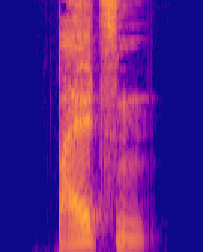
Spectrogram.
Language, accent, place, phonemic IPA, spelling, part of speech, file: German, Germany, Berlin, /ˈbalt͡sn̩/, balzen, verb, De-balzen.ogg
- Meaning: to perform a courtship display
